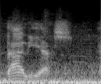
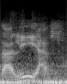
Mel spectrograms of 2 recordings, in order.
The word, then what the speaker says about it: Dalías: No es Dalias, es Dalías, con acento en la I, no en la A.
